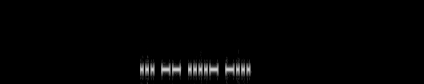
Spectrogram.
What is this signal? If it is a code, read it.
Morse code, heard as a keyed tone, about 46 wpm, 700 Hz. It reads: SM4B
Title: DXCC-100 Call Signs - 4 Characters - Repeated 3x - 45wpm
